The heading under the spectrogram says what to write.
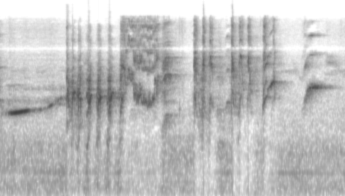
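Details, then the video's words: Champion oriental magpie-robin song for training kept birds: a clear rising whistle opens, followed by rapid rattling trills and scratchy notes, then upward-sweeping whistled phrases. "Suara burung kacer gacor juara untuk melatih mental kacer Anda"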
